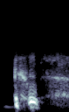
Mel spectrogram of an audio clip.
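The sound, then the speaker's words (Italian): A single sneeze: a quick two-part burst, loud and sharp, trailing off into a soft breathy hiss. No one speaks. “eh, salute.”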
